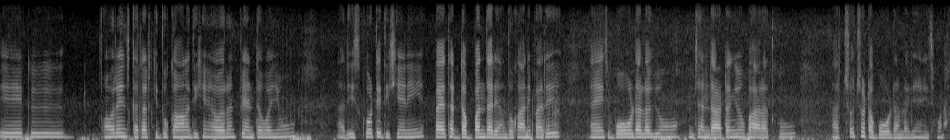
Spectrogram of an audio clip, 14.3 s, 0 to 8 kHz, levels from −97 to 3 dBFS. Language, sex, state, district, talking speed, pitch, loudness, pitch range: Garhwali, female, Uttarakhand, Uttarkashi, 120 wpm, 195 Hz, -33 LUFS, 180-205 Hz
